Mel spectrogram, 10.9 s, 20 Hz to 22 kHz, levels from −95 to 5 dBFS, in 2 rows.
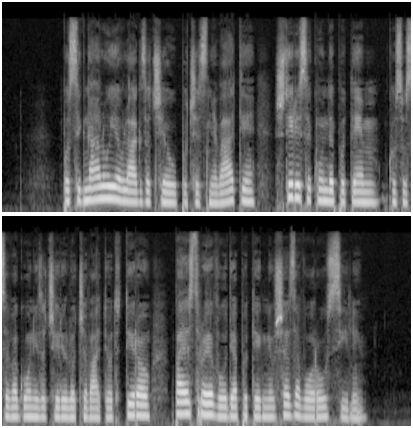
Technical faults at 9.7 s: none

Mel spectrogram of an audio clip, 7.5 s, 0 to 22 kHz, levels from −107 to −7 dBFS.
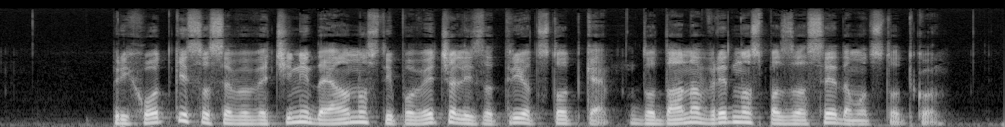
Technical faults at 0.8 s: none

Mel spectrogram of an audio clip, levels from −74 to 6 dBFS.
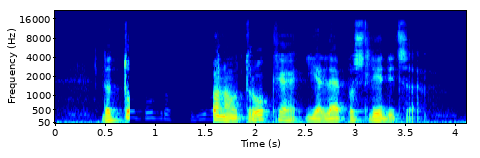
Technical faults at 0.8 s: HE-AAC compression; audio dropout to a faint residue

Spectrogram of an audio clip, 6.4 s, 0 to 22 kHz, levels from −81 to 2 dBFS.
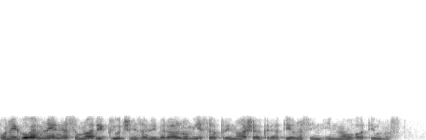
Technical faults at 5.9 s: AMR narrowband mobile codec

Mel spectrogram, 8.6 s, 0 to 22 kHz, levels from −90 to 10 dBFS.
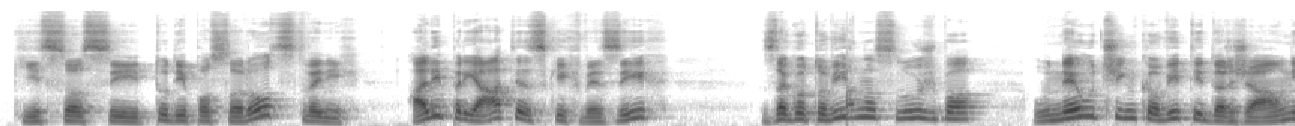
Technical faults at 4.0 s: none

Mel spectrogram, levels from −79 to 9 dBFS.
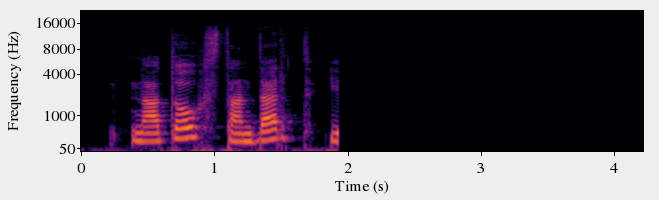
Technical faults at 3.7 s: audio dropout to silence

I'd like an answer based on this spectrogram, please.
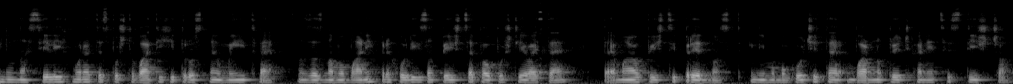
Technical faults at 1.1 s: channel delay (comb filtering); corrupt frame decoded

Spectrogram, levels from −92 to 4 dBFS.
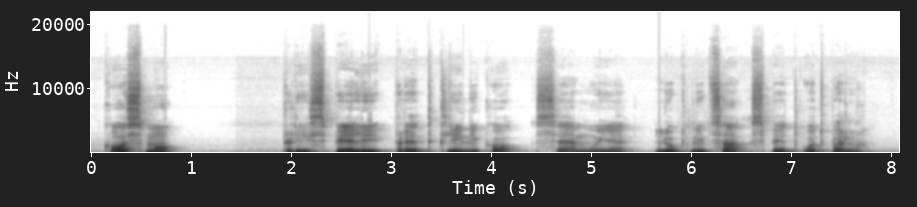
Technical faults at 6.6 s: none

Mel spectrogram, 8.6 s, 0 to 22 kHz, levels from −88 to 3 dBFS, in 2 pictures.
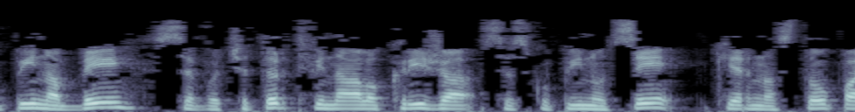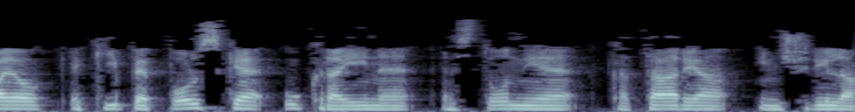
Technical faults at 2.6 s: MP3 compression

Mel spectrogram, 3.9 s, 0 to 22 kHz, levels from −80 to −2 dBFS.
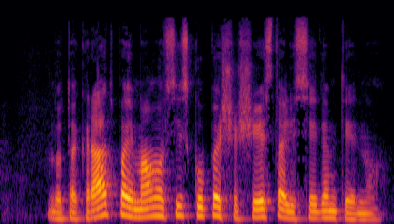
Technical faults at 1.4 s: none

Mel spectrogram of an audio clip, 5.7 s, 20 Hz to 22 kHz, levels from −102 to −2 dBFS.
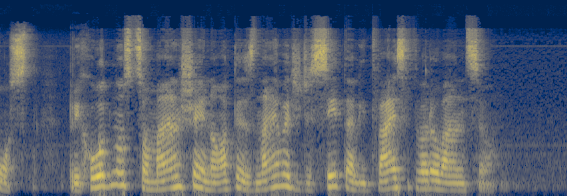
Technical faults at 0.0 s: none

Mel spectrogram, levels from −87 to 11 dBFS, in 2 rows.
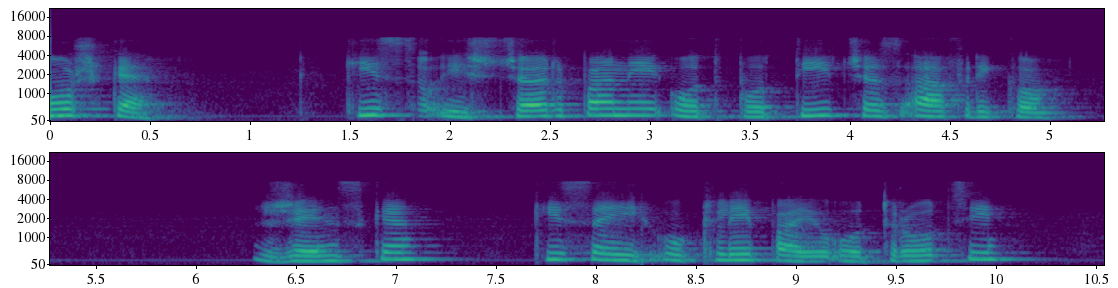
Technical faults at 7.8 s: jitter buffer speed-up

